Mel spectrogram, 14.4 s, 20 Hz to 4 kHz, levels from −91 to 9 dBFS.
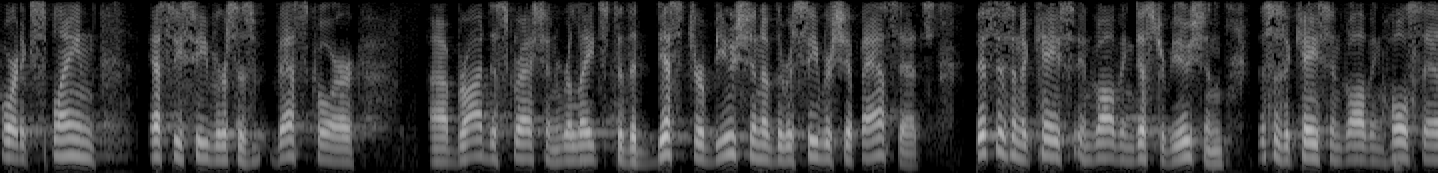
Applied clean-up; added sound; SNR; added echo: none; none; none; none.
